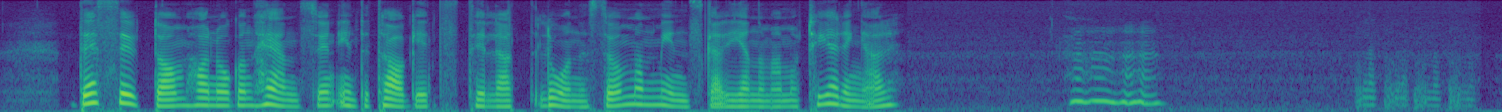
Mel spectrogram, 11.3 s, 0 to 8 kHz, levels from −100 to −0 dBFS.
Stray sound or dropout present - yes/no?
yes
